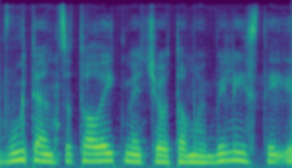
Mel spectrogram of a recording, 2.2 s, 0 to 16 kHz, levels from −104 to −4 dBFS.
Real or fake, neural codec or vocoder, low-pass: fake; autoencoder, 48 kHz, 128 numbers a frame, DAC-VAE, trained on Japanese speech; 14.4 kHz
